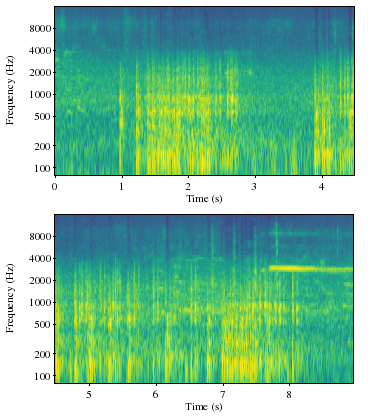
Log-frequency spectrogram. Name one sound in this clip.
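A team of young men shouts and cheers together outdoors.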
